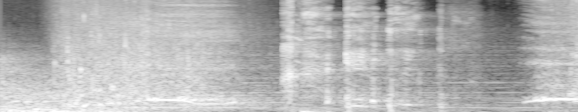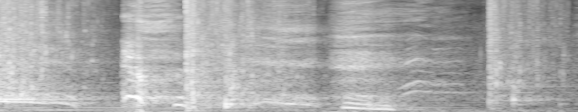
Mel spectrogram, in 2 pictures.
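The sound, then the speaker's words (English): A person surges up out of water with a loud splash, then gasps and coughs for breath in several ragged bursts, with water sloshing around between the heaving breaths. “Several flashes of light blind Aiden before he is once again brought back to reality and he emerges from the water.”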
